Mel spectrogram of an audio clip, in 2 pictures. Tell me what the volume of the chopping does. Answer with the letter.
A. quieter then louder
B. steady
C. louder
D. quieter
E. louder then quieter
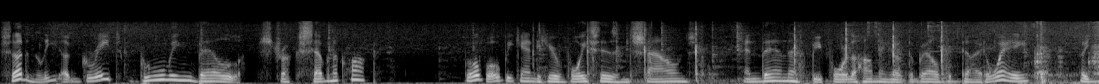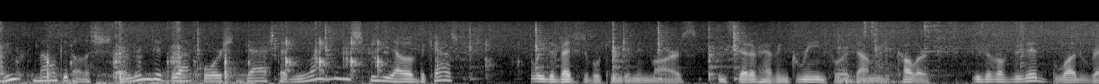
C.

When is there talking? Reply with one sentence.
The talking can be heard from 0.0 to 15.6 s and from 16.3 to 21.9 s.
